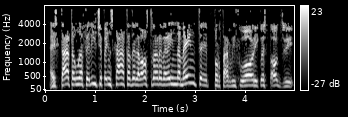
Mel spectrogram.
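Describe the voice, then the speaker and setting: A man voicing a sly, fawning parish clerk who giggles and flatters, in a dull, dry recording. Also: high voice, moderate pace, dry recording, pitched above the performer's own voice, natural voice.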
